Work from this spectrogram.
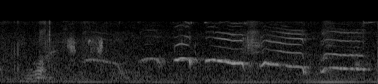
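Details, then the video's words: Bernese Mountain Dog puppies playing outside: thin, high whining whimpers that slide down and level off, several in a row with faint overtones, while a woman talks softly to the puppies. "Bernese Mountain Dog Puppies - Outside"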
